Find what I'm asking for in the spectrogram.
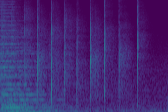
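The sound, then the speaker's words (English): A single person claps alone in a brisk run of crisp, evenly spaced claps that slow a little toward the end over a fading background. “As the boy steps back in place among the kids, Nate bursts into applause.”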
